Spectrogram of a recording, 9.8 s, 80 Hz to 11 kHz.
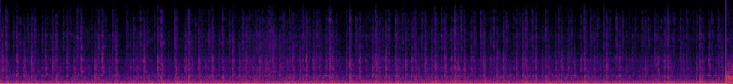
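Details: Mustang V8 after a Sebring Raceway track day that destroyed the rod bearings. Deep, lumpy idle with a steady underlying rod knock, the sign of spun rod bearings.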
